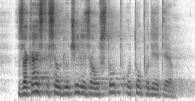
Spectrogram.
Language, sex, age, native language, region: Slovenian, male, 50-59, Slovenian, Savinja region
